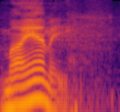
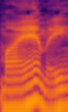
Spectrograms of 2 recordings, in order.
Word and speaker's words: Miami: you know it's like Miami well in Oklahoma it's not Miami it's miam we have to pronounce it differently so we know which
